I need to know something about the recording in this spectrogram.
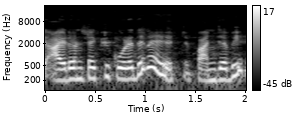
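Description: Only speech: a woman talking in Bengali.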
